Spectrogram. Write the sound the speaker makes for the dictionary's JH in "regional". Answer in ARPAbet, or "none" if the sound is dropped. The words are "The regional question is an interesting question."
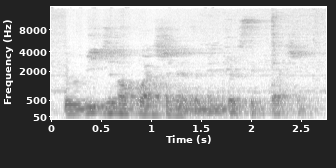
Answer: JH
